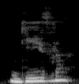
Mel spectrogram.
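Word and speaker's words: geimhreadh: Par exemple, dans le mot givre, givre, qui signifie hiver, je prononce avec le son du G.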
